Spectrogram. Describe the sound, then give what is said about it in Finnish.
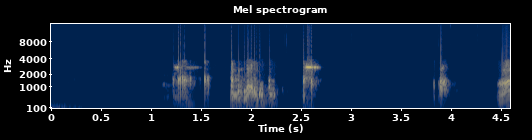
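A short series of electronic telephone tones from a caller coming in on the line, several brief bursts in an uneven rhythm with gaps between them, fairly loud, with no voices present. “Ja hei hetkinen, täällä muuten on linjoilla joku. Otetaanko soittaja?”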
